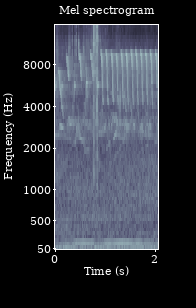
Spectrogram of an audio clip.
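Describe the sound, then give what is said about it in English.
A Tennessee warbler sings a rapid, evenly spaced series of high, sharp chips, with other birds calling faintly over a steady low traffic rumble. “There's a Tennessee warbler.”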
